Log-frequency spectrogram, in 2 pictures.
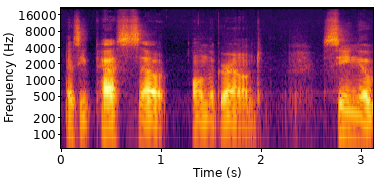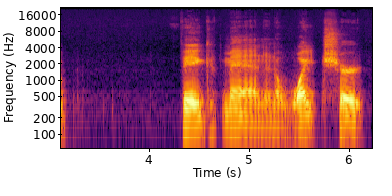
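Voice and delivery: usual speaking voice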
